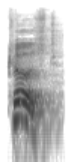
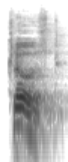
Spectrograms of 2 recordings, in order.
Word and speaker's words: closed: इसमें बच्चों के लिहाज से दो important points हैं ऑनरेबल टीचर. वन, कि ये जो CL हैं दोनों लेटर्स इकट्ठे, इनको बच्चों को आपने प्रैक्टिस भी करवानी है कि वो थोड़ा तेजी के साथ और एक ही साउंड के साथ वो बोलेंगे इसको. देखिए ना, अगर उनको नहीं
